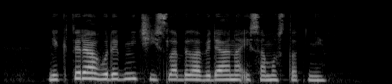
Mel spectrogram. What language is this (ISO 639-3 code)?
ces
